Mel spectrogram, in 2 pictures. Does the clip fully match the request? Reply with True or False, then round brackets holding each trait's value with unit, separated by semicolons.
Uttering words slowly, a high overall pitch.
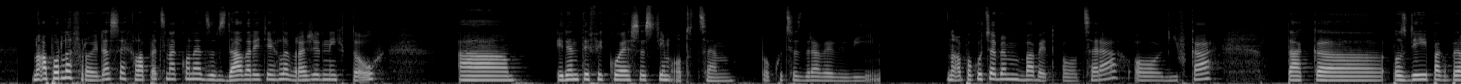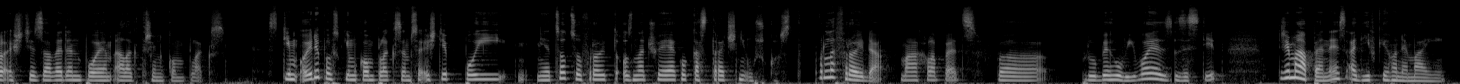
False (145 wpm; 205 Hz)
